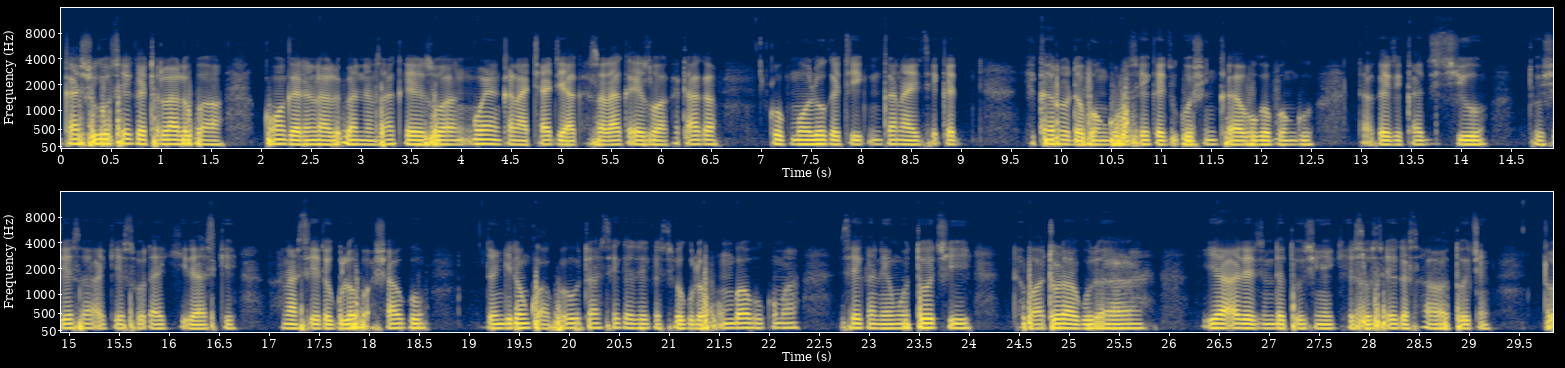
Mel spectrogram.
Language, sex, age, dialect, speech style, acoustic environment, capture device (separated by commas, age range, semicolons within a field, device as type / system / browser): Hausa, male, 18-24, Nigeria - Kano, anxious, nature, mobile / Linux / Chrome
